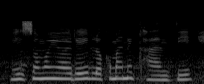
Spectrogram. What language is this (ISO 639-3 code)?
ori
